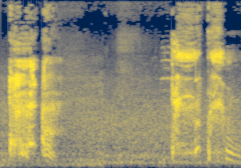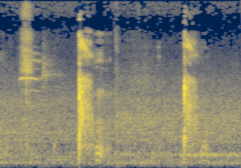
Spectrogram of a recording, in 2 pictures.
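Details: Adult man sick with an extremely stuffy nose gives deep, harsh, loose and rattling coughs, a horrible deep wet productive cough.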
